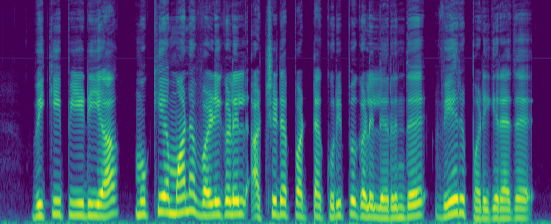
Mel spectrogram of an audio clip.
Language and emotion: Tamil, neutral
